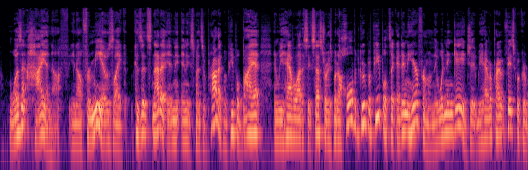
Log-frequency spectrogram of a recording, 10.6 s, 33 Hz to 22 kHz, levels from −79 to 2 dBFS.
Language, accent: English, American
